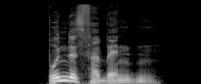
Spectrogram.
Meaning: dative plural of Bundesverband
- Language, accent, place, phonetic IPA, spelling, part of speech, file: German, Germany, Berlin, [ˈbʊndəsfɛɐ̯ˌbɛndn̩], Bundesverbänden, noun, De-Bundesverbänden.ogg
